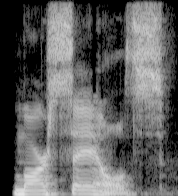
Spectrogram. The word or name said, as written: Marseilles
